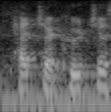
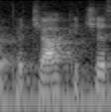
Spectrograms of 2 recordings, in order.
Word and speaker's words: PechaKucha: And I always like this Tech Tuesday because it's Pechakucha style or Pachakacha style, depending on how you want to pronounce it.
